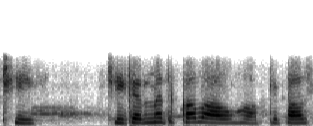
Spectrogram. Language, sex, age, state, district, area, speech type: Hindi, male, 18-30, Bihar, Darbhanga, rural, conversation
